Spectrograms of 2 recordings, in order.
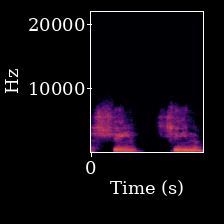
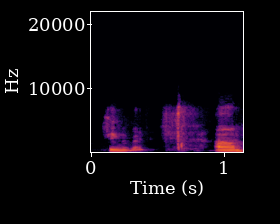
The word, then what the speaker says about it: Schoenebeck: Welcome to Data for Good speaking series featuring Schoenebeck. Am I pronouncing that right? Yep. Schoenebeck, who's speaking with us today about building just technologies in an unjust world.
